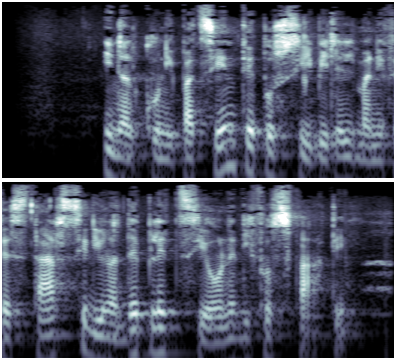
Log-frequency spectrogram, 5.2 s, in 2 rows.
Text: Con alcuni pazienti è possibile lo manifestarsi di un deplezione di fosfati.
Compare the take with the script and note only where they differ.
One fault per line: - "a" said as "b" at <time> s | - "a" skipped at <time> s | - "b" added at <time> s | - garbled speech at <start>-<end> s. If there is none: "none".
- "Con" said as "In" at 0.7 s
- "lo" said as "il" at 2.2 s
- "un" said as "una" at 3.3 s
